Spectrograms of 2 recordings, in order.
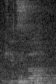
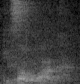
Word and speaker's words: Kesaoaka: Kisa? Kesaoaka.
